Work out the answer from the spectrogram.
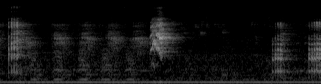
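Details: Javan myna tutor song: widely spaced rough hissing bursts and one sharp whistled squeal, with a low hum throughout.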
